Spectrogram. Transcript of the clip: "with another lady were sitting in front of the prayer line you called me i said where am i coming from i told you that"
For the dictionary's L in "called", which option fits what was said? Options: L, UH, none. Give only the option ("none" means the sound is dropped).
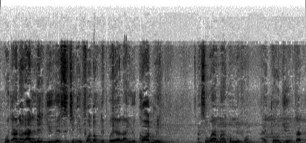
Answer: L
